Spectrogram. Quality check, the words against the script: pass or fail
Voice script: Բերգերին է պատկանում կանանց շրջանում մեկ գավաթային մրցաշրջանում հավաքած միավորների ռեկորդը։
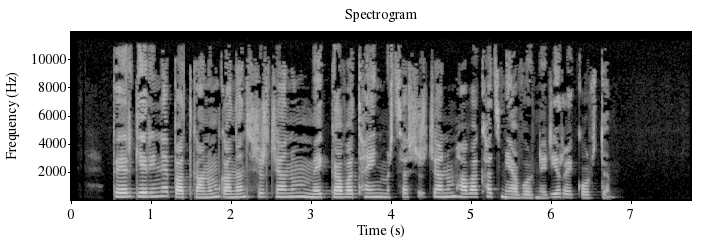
pass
